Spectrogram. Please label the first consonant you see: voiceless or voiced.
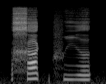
voiceless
